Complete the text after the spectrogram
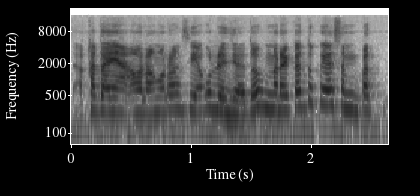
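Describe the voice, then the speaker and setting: A woman's voice: high voice, racing, a bit bright, a little hiss or hum. A young woman with a Banyumasan ngapak accent, telling stories in a casual chat as a guest, chatty and giggly. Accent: Banyumasan (ngapak) Javanese.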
